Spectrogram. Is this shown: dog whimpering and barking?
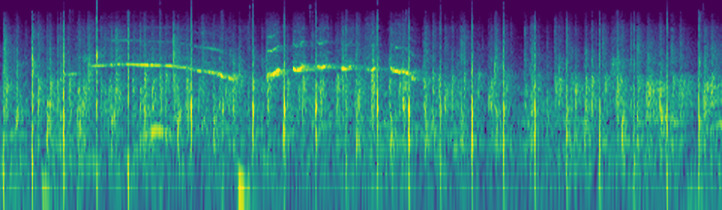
no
